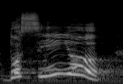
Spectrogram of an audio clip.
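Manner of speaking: put-on high, slow syrupy calling of a child; sweet mom call. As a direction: coax the kids upstairs with stretched sweetness. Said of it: "Aí ela assim".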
